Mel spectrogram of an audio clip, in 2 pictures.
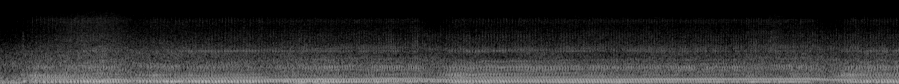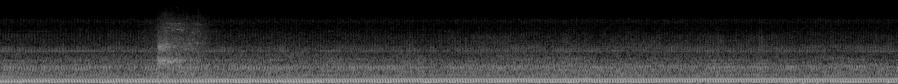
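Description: A motorcycle engine revs up and shifts through the gears.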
